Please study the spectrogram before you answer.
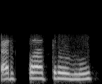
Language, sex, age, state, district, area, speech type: Malayalam, female, 18-30, Kerala, Idukki, rural, conversation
